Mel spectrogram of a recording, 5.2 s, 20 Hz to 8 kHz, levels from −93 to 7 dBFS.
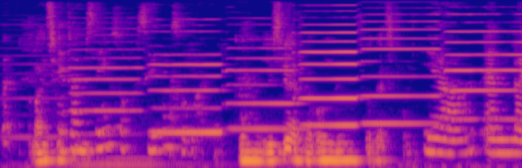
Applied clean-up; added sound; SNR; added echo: classical method log-MMSE.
